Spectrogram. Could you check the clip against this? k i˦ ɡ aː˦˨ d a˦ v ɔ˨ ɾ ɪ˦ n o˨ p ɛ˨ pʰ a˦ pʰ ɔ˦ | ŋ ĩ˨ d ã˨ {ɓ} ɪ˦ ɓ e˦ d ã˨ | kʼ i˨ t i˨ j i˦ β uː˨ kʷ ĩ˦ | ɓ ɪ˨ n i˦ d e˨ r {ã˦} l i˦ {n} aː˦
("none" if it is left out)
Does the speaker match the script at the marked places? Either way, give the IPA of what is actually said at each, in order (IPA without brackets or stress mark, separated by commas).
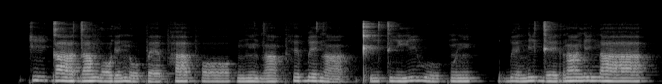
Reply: pʰ, ã˦, n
